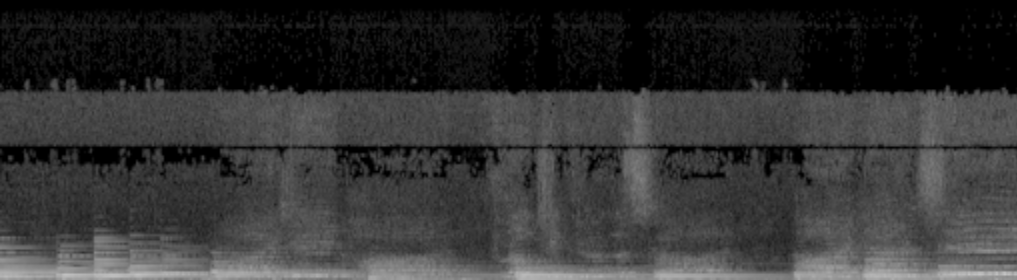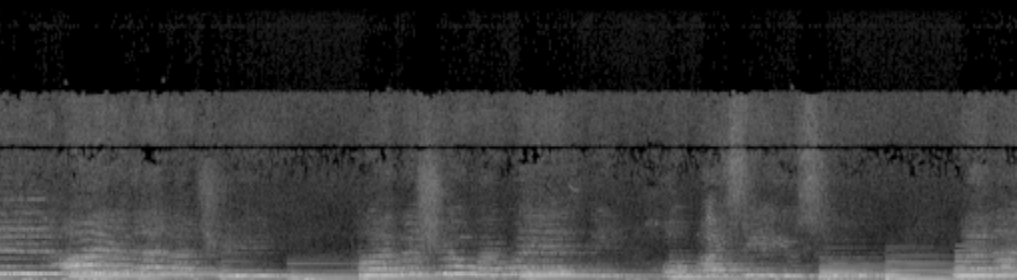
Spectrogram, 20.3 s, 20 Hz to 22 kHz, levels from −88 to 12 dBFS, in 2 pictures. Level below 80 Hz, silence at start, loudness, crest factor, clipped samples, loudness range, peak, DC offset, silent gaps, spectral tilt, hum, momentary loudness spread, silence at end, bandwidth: -38 dBFS; 0 s; -23 LUFS; 16 dB; under 0.1%; 5 LU; -6 dBFS; under 0.1%; none; -6 dB/octave; none; 12 LU; 0 s; 16 kHz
